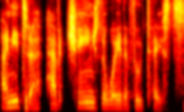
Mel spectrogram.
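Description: A man speaks in a normal speaking voice of medium pitch with ordinary pitch variation, the sound dry and close with no echo and the background quiet. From Catalonia, Spain, moved to US at 7. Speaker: olive oil importer. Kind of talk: casual interview.

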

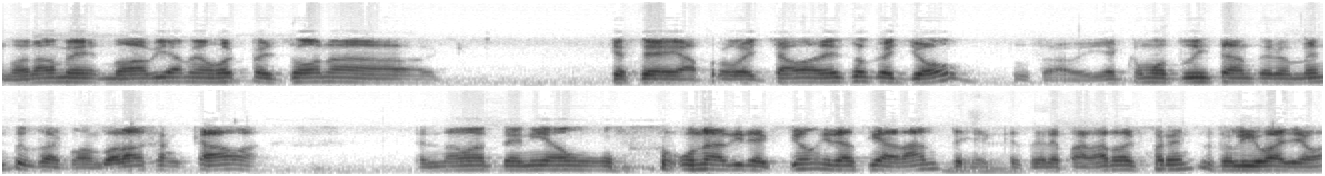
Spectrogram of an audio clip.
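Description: A man talks fairly quickly at a fairly high pitch. It is a plain, everyday voice. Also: ordinary pitch variation. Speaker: former basketball player. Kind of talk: phone interview. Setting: phone call.

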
